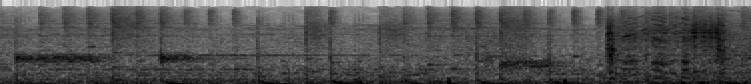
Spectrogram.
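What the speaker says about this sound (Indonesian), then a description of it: "Lalu kita coba hidupkan mesinnya." A Honda Brio car's starter cranks in rapid repeated pulses, then the engine catches and settles into a steady idle, close and fairly loud, with no talk.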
